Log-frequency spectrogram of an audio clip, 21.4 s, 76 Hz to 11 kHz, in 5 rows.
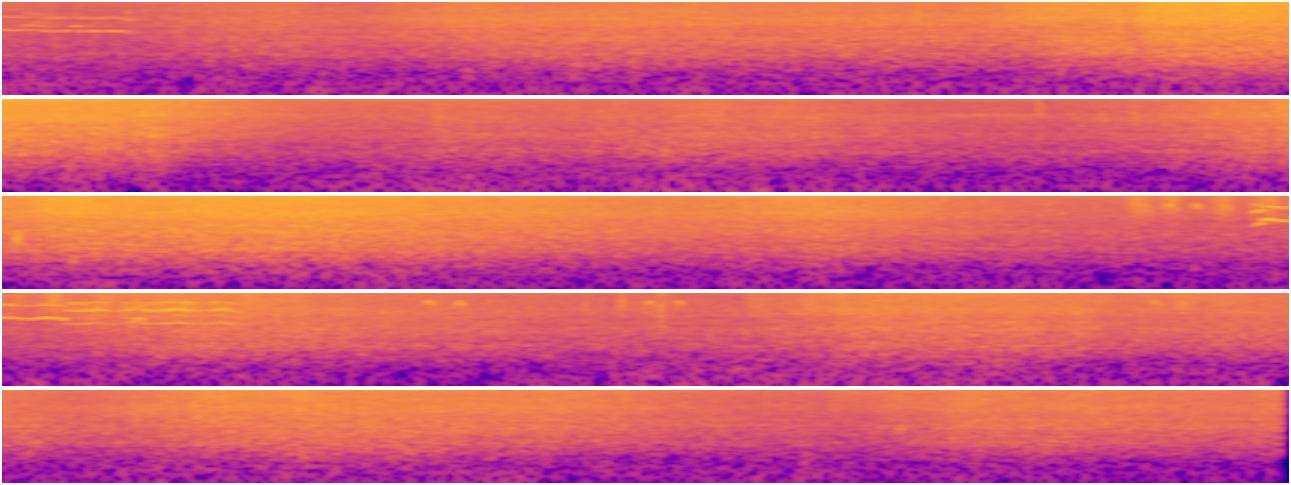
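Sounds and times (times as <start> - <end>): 
kite calling: 0.0 - 0.6, 12.4 - 15.2
wind: 0.0 - 21.4.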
